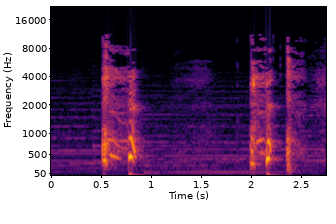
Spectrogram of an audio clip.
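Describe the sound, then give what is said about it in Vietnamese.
A light cough, two short throaty bursts separated by a pause, each with a doubled catch. They are fairly quiet, with no speech around them. “Ho nhẹ một tiếng mở miệng nói.”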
